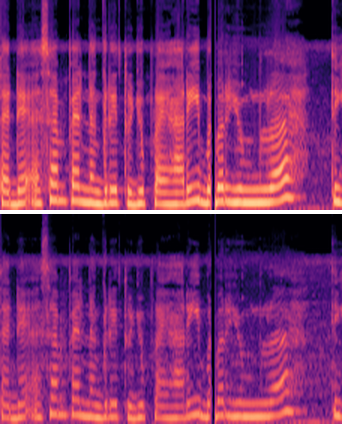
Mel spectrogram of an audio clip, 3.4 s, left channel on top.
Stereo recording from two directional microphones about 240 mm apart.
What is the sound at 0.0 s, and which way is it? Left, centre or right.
Speech, left.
